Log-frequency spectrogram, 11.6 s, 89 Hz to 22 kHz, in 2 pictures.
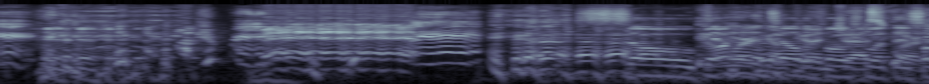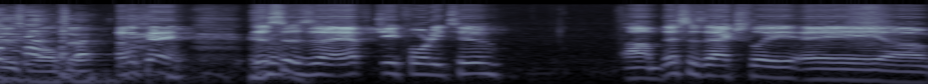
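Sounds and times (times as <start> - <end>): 
laughter: 0.1 - 7.7
speech: 0.2 - 2.3, 3.2 - 9.0, 9.7 - 11.5
goat bleating: 1.6 - 2.8.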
